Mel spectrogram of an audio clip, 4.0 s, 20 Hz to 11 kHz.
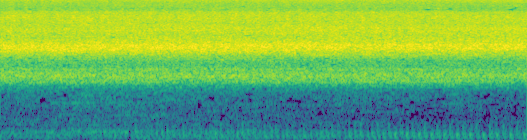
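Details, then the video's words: Cicadas calling summer at Mỹ Luông eco-tourism area, 2021: a steady, dense, high-pitched shrill buzz holds without a break, with no pauses or rhythm changes and no other clear sounds. "tiếng ve gọi hè một thời ký ức"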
